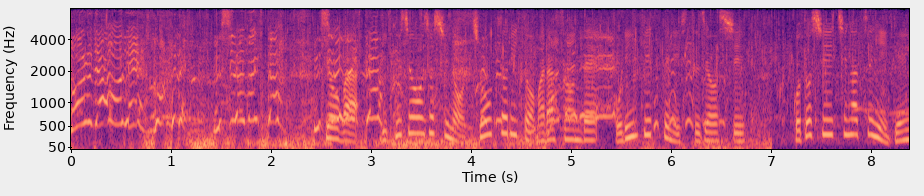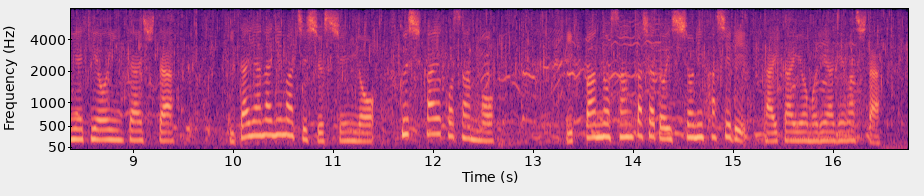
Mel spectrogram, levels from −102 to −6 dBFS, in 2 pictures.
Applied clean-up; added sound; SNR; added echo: none; Stream; 17 dB; none.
